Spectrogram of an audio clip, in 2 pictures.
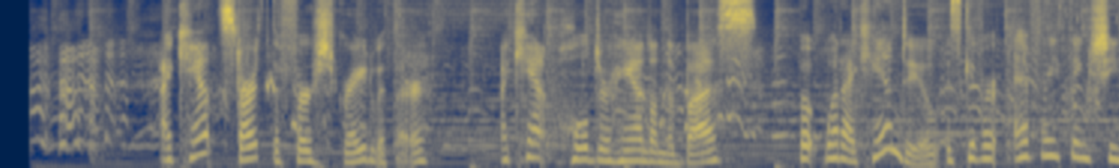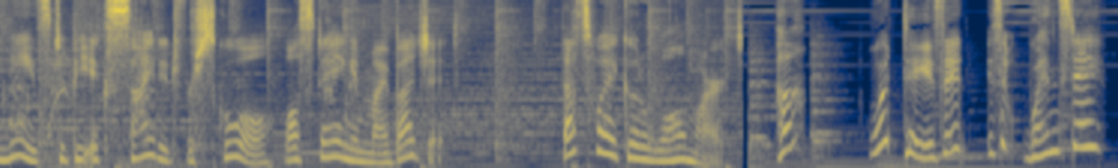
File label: Commercial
